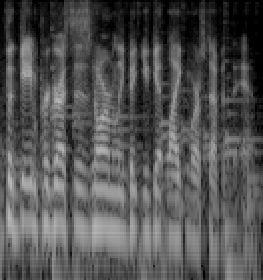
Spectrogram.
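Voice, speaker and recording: A man co-hosting a casual gaming podcast, talking in a halting way and restarting his phrases. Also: mid-range voice, sharp tone, soft background music.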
